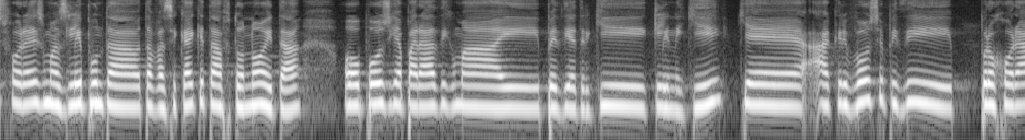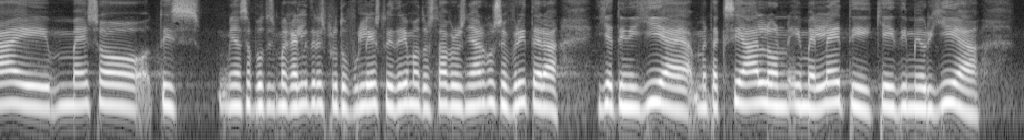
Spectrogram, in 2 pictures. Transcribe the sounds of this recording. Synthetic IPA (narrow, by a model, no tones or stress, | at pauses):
sfo̞ɾe̞zmɐzlipunt̪ɐt̪ɐvɐsikɐce̞t̪ɐːft̪o̞no̞it̪ɐ | o̞po̞zʝɐpɐɾɐðiɣmɐipe̞ðiɐt̪ɾiciklinicice̞ɐkɾivo̞se̞piði | pɾo̞xo̞ɾɐime̞sot̪is | mɲɐsɐpot̪izme̞ɣɐlit̪e̞ɾe̞spɾo̞t̪o̞vuliest̪uiðɾimɐt̪o̞st̪ɐvɾo̞zɲɐɐɾxo̞se̞vɾit̪e̞ɾɐʝɐt̪iniʝiɐme̞t̪ɐksiɐlo̞nime̞le̞t̪ice̞iðimiuɾʝiɐ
